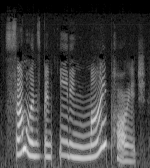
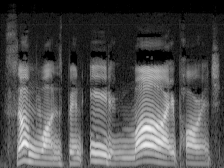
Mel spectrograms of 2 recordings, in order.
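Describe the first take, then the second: First: It is said in a medium-pitched voice. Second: It is said in a low-pitched voice. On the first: "in her medium voice" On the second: "in his low voice"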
